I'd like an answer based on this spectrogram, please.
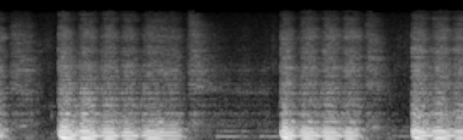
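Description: A low, wavering growl in repeated bursts about a second long, with short gaps between them. It ends one burst near the start and then gives three more, and the same pair of growls comes round twice.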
